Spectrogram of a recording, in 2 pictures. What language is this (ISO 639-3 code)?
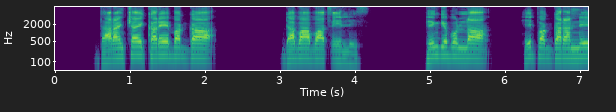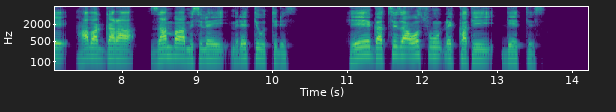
gmv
